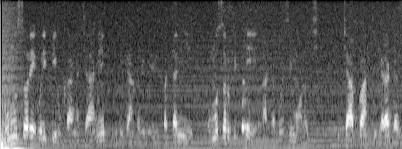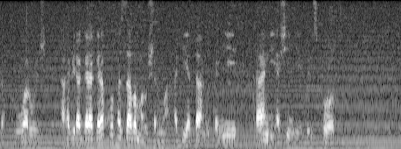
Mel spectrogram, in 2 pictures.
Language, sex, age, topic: Kinyarwanda, male, 25-35, health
